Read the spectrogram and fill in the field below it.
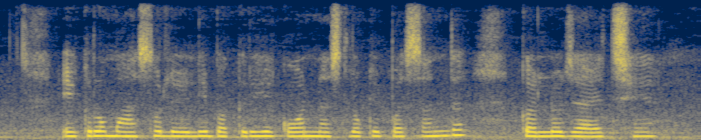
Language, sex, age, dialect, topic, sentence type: Maithili, female, 51-55, Angika, agriculture, statement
